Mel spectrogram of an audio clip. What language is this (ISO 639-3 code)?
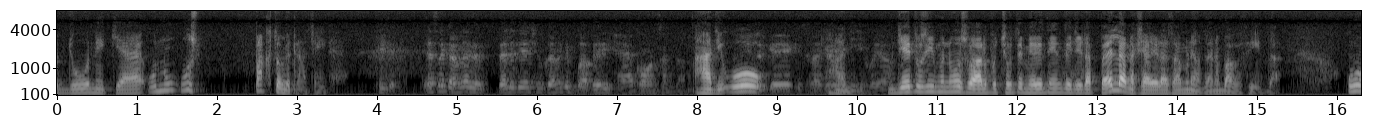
pan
